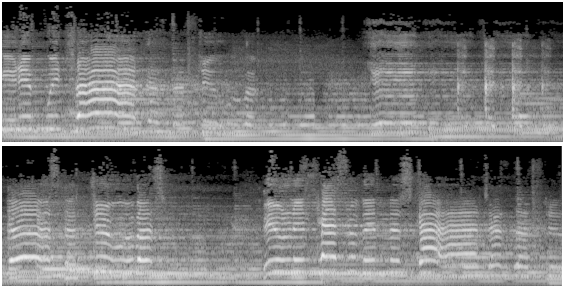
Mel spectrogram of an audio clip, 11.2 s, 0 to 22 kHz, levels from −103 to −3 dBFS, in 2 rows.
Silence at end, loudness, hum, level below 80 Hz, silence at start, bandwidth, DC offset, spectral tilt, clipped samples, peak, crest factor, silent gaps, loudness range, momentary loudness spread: 0 s; -19 LUFS; none; -56 dBFS; 0 s; 16.5 kHz; under 0.1%; -4.5 dB/octave; under 0.1%; -2 dBFS; 18 dB; none; 7 LU; 13 LU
